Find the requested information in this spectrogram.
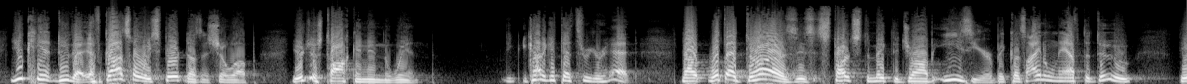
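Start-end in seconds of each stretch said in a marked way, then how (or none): none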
